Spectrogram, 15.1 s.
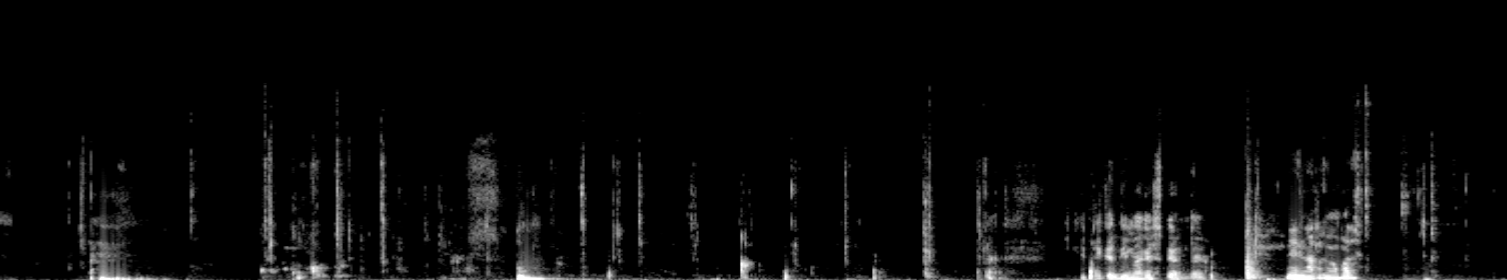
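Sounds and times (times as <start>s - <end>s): wet mouth smacks: 2.6s - 9.9s
chewing crunchy snacks: 2.6s - 10.0s
low thump: 5.2s - 5.6s.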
